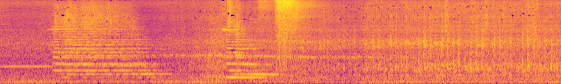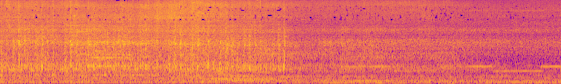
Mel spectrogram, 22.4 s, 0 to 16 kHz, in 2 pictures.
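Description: Passenger train hauled by a CC206 diesel-electric locomotive passing close by. It opens with a two-second horn chord and a shorter second blast a couple of seconds later, then the steady rumble and clatter of the locomotive and coaches going past, easing off near the end.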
